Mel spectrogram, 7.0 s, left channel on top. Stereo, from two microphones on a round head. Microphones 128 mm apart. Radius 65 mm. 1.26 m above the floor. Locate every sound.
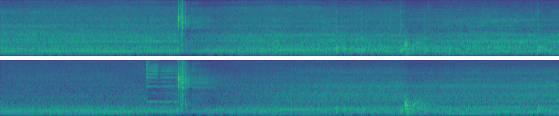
2.2 s a camera shutter: 5° left (ahead or behind), 1.3 m
5.0 s knocking: 15° left (ahead or behind), 5 m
